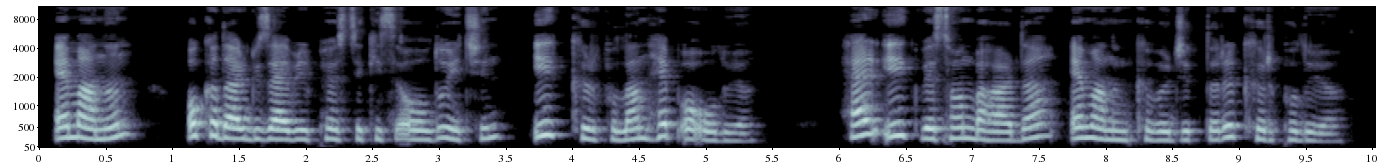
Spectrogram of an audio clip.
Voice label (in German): türkisch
